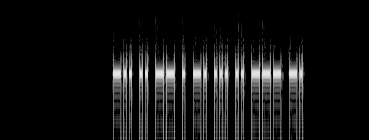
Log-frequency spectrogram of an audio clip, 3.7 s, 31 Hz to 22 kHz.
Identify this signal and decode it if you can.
Morse code, heard as a keyed tone, about 44 wpm, 700 Hz. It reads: DIMENSION
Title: Top 1501-1750 Words 45wpm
